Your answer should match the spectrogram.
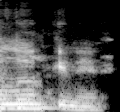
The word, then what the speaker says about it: Luukkonen: I go, Kath, how would you pronounce this? Ukko-Pekka Luukkonen. I Ukko-Pekka Luukkonen.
